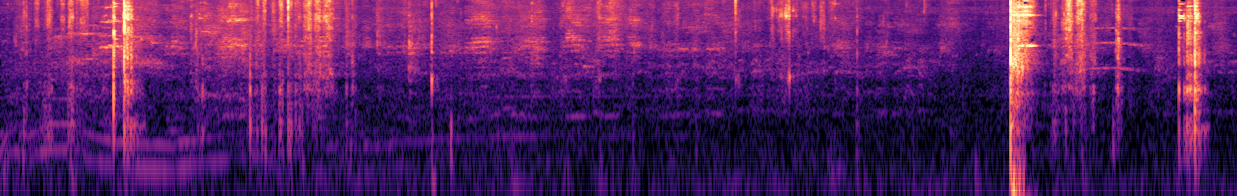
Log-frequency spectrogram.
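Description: Raw chicken being cut up on a wooden board: a knife crunching and clicking through skin and joints, then two heavy cleaver chops onto the board near the end, about a second and a half apart.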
